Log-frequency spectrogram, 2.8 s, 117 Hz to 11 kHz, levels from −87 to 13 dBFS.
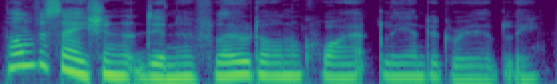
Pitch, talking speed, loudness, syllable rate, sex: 195 Hz, 195 wpm, -18 LUFS, 6.3 syllables/s, female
